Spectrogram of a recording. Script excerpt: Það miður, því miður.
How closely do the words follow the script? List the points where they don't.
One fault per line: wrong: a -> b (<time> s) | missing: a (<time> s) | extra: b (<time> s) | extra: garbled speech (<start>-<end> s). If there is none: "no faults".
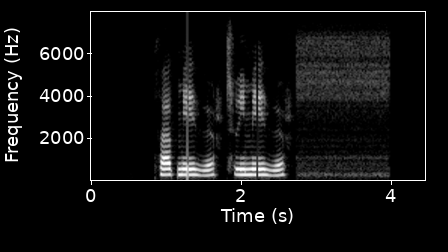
no faults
